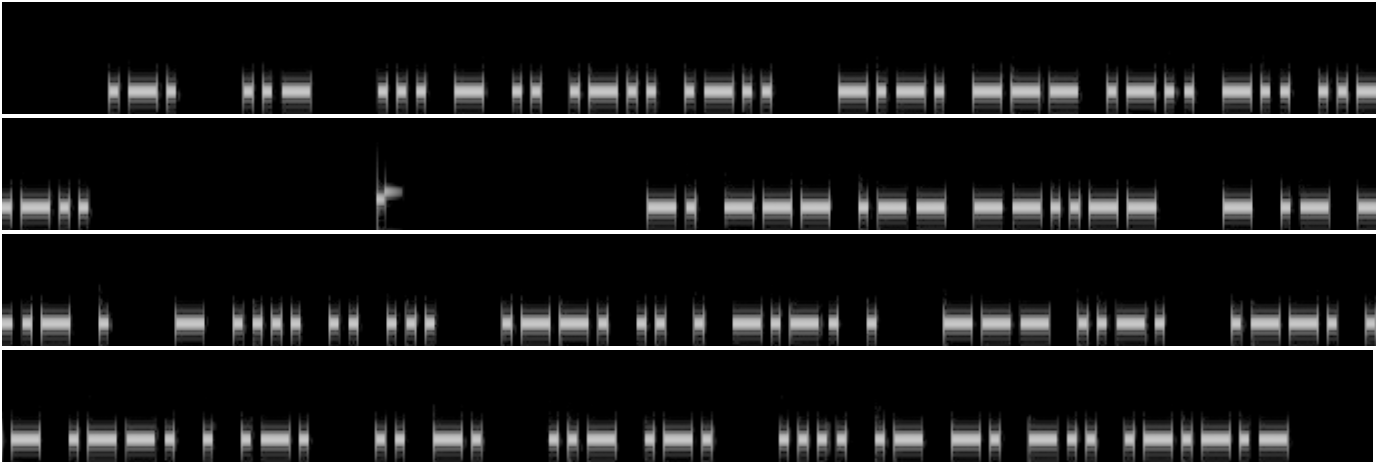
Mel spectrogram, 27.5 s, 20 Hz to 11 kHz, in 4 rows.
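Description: Rapid Morse code beeps at 25 words per minute in a single steady mid-high tone, keyed in quick dots and dashes, broken by a short pause with a soft click before the sending resumes. No voices.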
